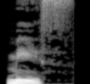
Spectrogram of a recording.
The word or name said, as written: meese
